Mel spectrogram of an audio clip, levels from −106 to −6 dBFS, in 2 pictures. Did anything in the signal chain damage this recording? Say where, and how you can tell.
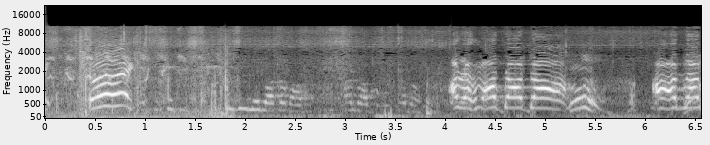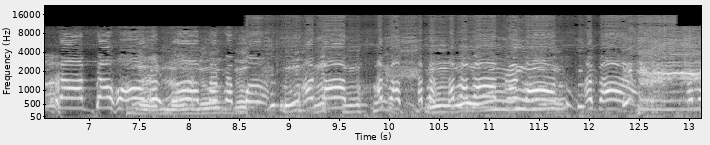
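Yes. Imaging from sample-and-hold upsampling from 22 kHz to 48 kHz, 8.57 to 12.86 s, adds metallic fizz about 22 dB down. A spectrogram shows mirrored bands above 11 kHz around 22 kHz.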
